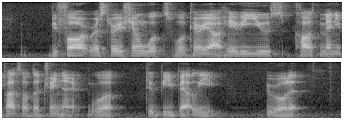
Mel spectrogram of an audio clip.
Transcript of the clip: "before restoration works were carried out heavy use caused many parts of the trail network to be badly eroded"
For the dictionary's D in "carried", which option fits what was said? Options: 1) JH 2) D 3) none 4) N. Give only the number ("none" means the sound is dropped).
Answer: 3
